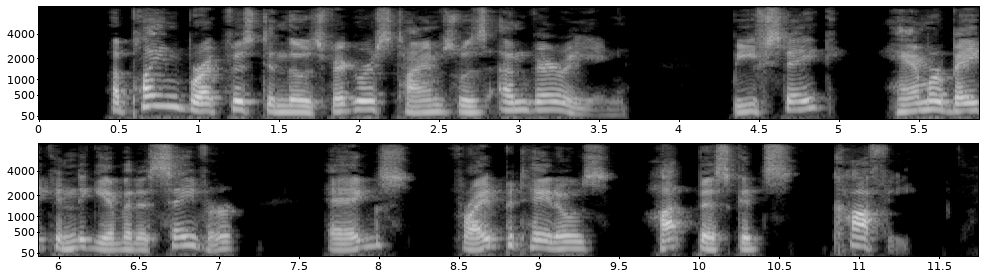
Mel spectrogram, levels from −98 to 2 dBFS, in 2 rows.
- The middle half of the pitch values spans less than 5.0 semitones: No, wide, 5.5 semitones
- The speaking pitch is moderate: Yes, medium, 145 Hz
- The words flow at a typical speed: No, slow, 125 wpm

